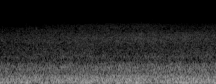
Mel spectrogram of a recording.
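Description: Small ocean waves break at a surf spot where beginners are learning, heard as a steady, broad wash of surf with wind noise across the microphone.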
